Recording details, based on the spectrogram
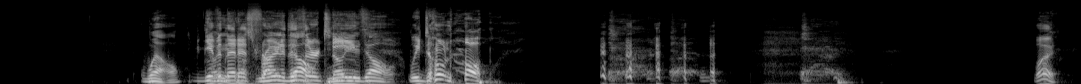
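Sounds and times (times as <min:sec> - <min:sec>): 
speech: 0:01.4 - 0:05.0, 0:06.0 - 0:06.3, 0:10.4 - 0:10.6
person coughing harshly: 0:06.0 - 0:07.2, 0:07.9 - 0:08.6
raspy wheezing cough: 0:06.0 - 0:08.7.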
